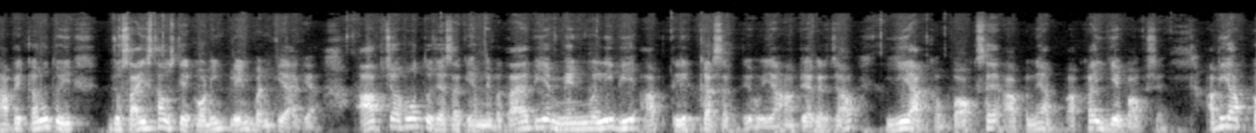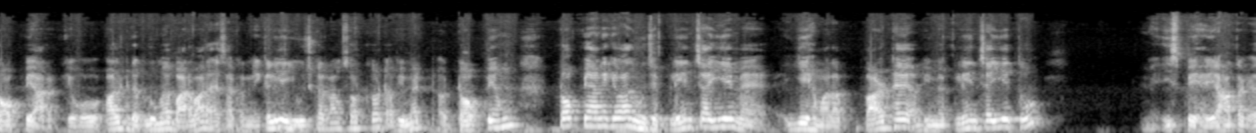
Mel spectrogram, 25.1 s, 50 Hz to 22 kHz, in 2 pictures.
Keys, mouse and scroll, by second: 0.1 w, 1.1-1.8 drag, 3.8-4.5 alt+middle click, 4.5 alt+w, 4.7 alt+right click, 4.8 alt+w, 5.4 w, 5.5 right click, 5.6 w, 5.9-6.9 alt+middle click, 7.0 alt+w, 7.1 alt+right click, 7.2 alt+w, 8.7 click, 9.1 w, 9.2 right click, 9.3 w, 11.4 middle click, 14.3 middle click, 14.5 w, 15.9 right click, 16.3 alt+w, 19.0 click, 22.0 click.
